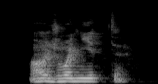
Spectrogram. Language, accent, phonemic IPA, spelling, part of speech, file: French, Canada, /ɑ̃.ʒwa.ɲit/, enjoignîtes, verb, LL-Q150 (fra)-enjoignîtes.wav
- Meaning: second-person plural past historic of enjoindre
